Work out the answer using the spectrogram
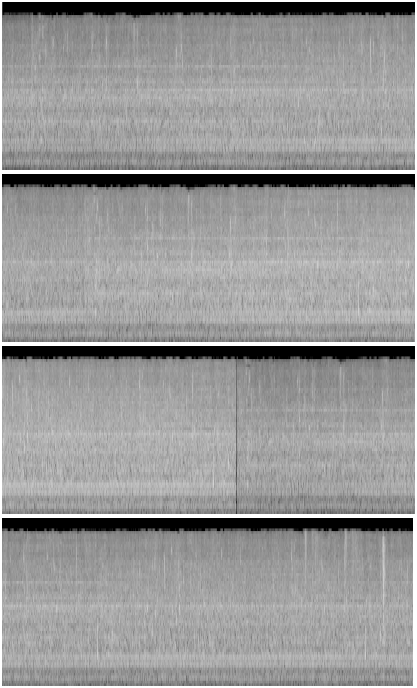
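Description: Small electric water pump in a miniature model running with a steady hum, with water pouring from its pipe into a toy tanker's tank.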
